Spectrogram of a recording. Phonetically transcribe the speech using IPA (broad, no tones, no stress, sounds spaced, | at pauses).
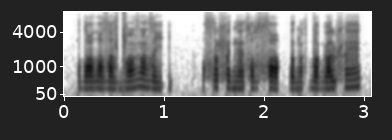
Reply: dˤ o u̯ ðˤ e zˤ a z ɖ͡ʐ ẽ zˤ ẽ z i ʔ | sˤ ɨ ʂ ɛ ɡ ɛ̃ s ɔ z sˤ ɘ | ɐ ɡ ũ s dˤ ɐ ɡ a y̯ ʂ ẽ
